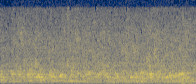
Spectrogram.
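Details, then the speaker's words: Toilet refills itself several times daily with nobody using it, steady hiss of water running into the tank; phantom refill from leaking fill valve, fixed by replacing it with a Fluidmaster fill valve. "This toilet does this, just automatically refills itself every day, probably multiple times a day."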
